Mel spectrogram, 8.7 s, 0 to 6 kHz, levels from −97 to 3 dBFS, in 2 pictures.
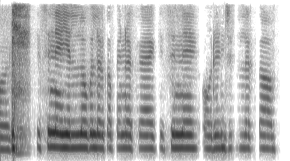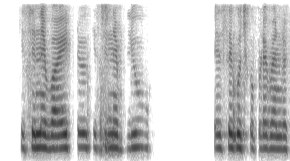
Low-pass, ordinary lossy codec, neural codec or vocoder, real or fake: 5.4 kHz; AAC, 32 kbps; none; real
